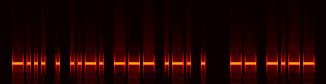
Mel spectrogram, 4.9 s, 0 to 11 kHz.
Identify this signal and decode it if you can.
Morse code, heard as a keyed tone, about 21 wpm, 700 Hz. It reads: BEFORE MY
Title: Sentences from Top 1000 Words - Review Part 1 - 22wpm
